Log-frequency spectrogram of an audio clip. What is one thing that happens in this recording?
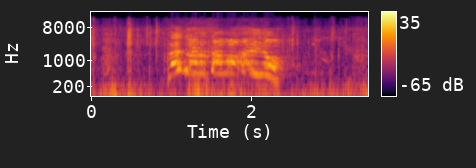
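A man calls out loudly outdoors.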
